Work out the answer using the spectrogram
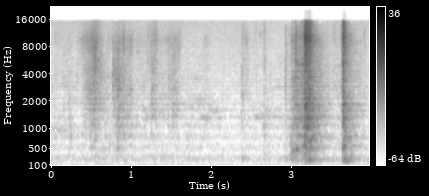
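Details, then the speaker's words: New Jegs creeper seat drawer sliding in and out with rough scratchy grinding, worst at the slam; sand in the slide bearings, persisting after disassembly, cleaning and WD-40: gritty drawer slide bearings. "see hear that noise that grinding that's where that uh sands in them barons"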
